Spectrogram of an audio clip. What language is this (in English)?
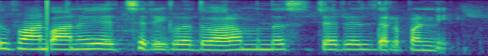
Telugu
